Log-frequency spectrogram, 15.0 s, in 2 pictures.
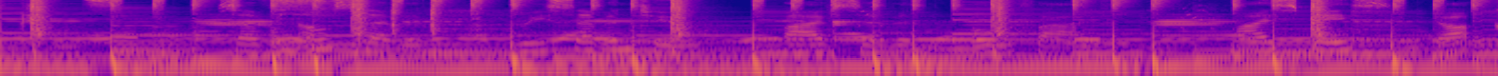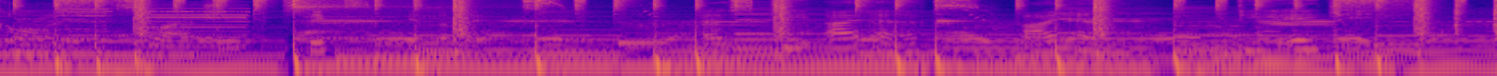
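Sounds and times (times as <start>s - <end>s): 
guitar: 0.0s - 14.9s.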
